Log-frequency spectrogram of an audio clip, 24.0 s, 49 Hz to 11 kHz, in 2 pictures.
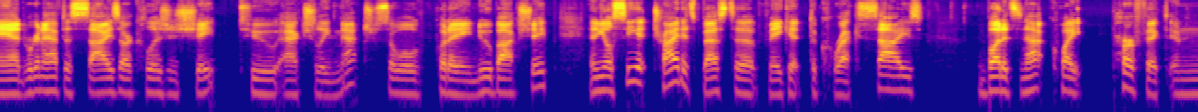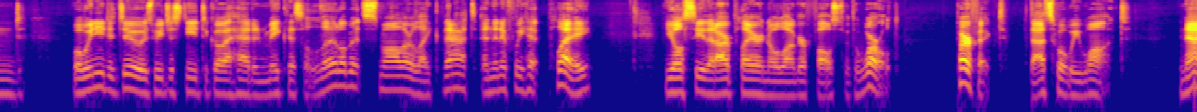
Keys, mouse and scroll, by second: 0.9 click, 3.4 click, 4.5 click, 5.2-6.9 typing, 6.4 right click, 7.0 right click, 9.6 click, 9.7 click, 13.1 right click, 15.9 click, 16.5 right click, 17.2 click.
